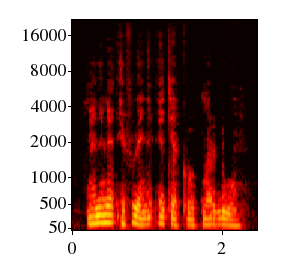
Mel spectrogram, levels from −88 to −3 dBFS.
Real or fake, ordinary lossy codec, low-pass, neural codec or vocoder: fake; none; none; codec, 44.1 kHz, 3.4 kbps, Pupu-Codec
